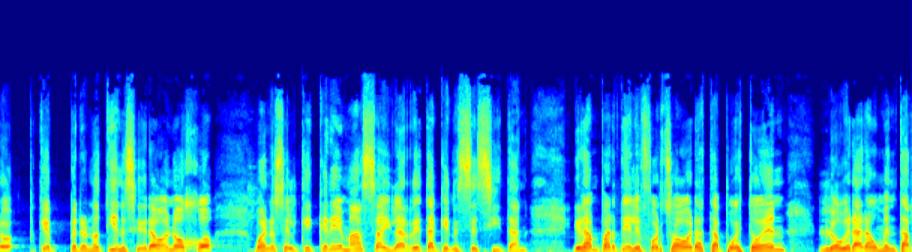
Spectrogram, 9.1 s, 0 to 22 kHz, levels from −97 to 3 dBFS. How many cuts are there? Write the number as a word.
zero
